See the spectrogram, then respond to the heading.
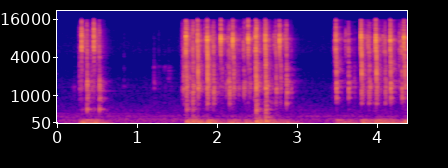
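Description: Fingertips of both hands type on a full-size backlit plastic mechanical keyboard with plastic keycaps. Quick, bright clicks come in three bursts separated by silent pauses: a short pair, a long rapid run, then another run. Each keystroke is crisp and dies away almost instantly.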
